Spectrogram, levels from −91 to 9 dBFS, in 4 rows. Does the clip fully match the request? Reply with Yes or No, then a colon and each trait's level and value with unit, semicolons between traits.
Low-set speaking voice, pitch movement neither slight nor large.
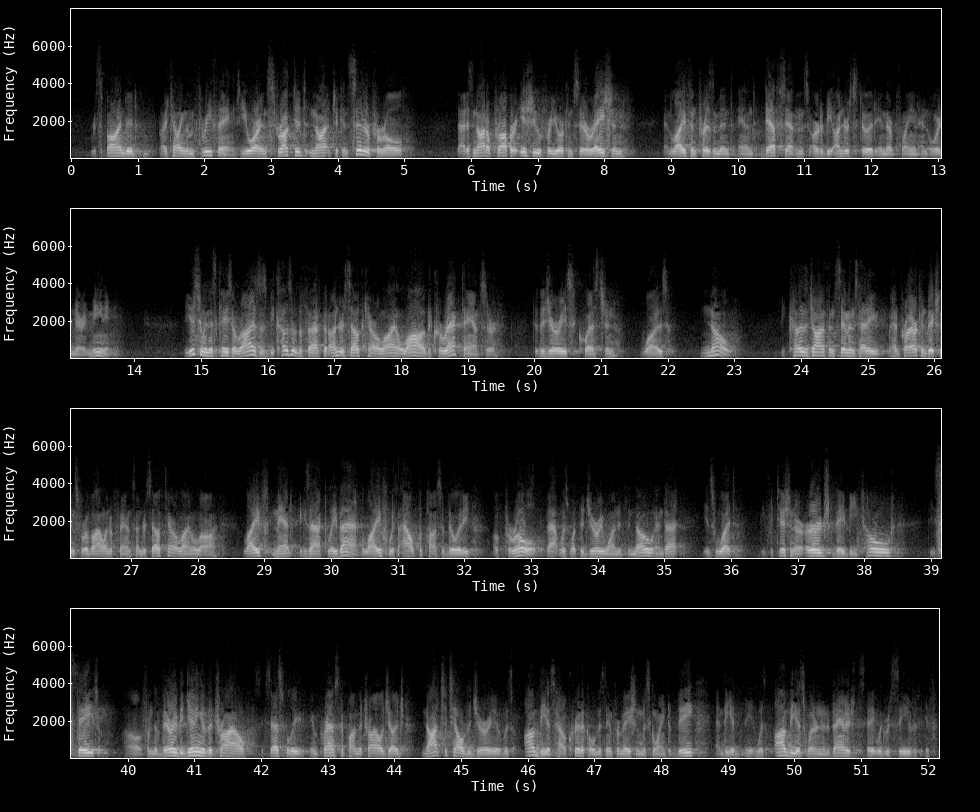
Yes: low, 130 Hz; average, 4.0 semitones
